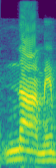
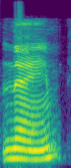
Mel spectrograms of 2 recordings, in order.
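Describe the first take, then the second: First: The word is read letter by letter, two syllables. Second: The word is one syllable with an 'ay' vowel. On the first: The speaker calls it wrong. "Se escribe name, por decirlo así" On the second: The speaker calls it right. "pero pronuncio name"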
